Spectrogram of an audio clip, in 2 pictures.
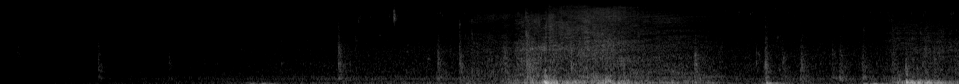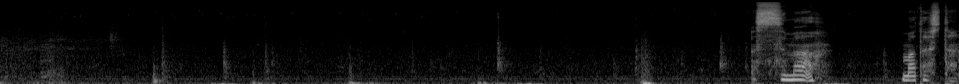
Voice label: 雨降りバージョン, ASMR

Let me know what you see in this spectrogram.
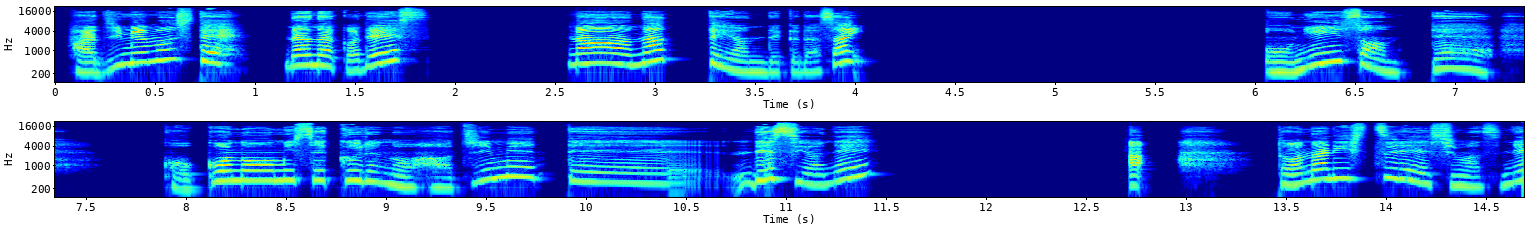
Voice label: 自己紹介, ASMR; 効果音有り

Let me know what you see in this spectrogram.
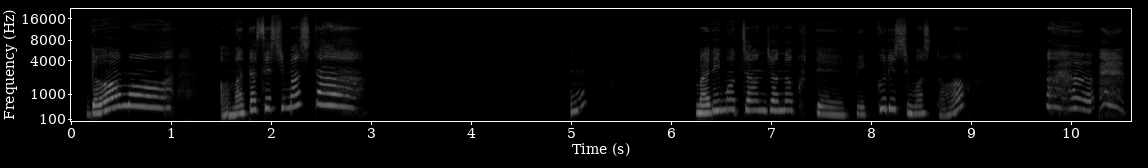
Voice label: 耳かき＆ヘッドスパリフレ♪, 効果音なし

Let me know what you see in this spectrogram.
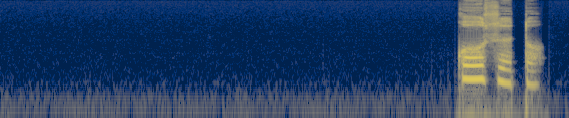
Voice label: コスト, バイノーラル左, ASMR

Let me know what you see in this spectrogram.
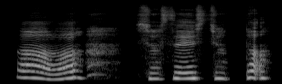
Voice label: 女の子台詞

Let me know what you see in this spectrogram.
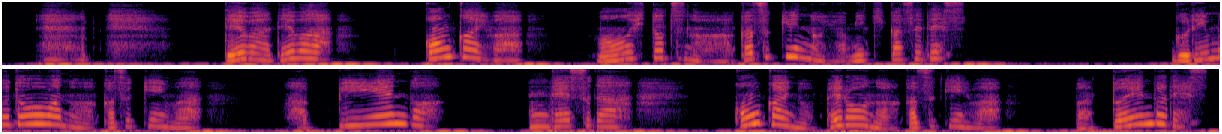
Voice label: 読み聞かせ耳かき; もう一つの「赤ずきん」; 【耳癒しASMR】オトギノリフレ～赤ずきん～

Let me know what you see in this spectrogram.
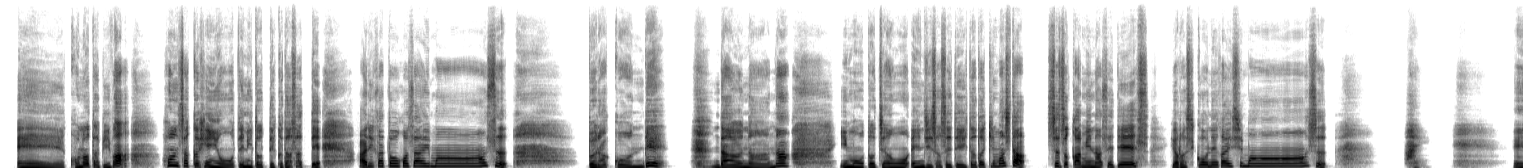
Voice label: フリートーク

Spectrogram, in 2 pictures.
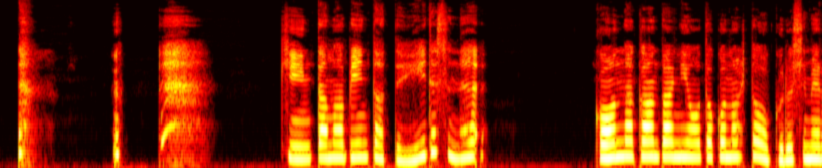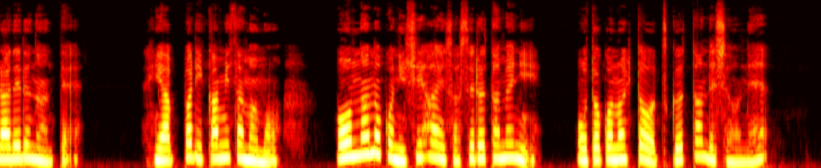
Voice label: お仕置き中音声, ASMR

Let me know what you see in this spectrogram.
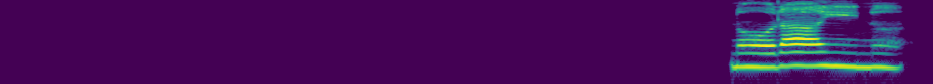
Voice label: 「野良犬」, ASMR

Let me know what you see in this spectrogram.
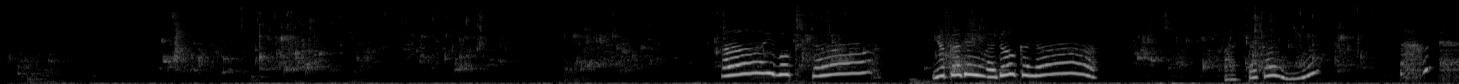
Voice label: くちゅ音無し ちゅっちゅされながら……たくさんびゅっびゅして?, ASMR

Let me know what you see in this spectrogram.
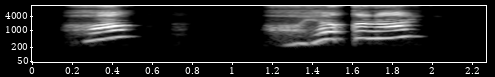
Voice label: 女の子 台詞, ASMR

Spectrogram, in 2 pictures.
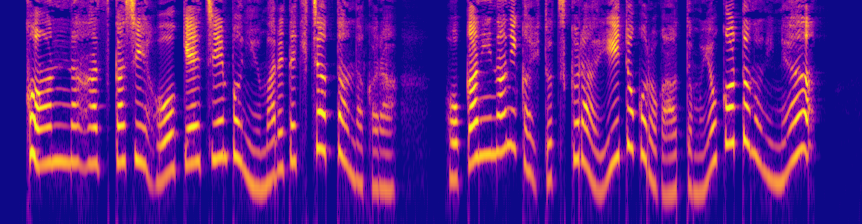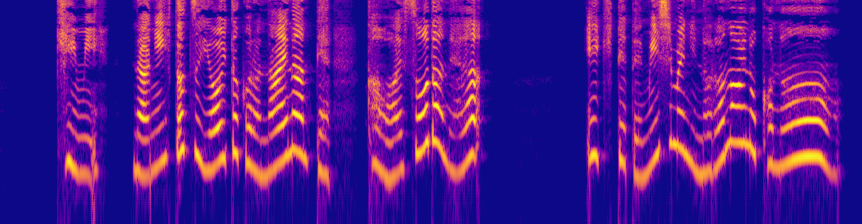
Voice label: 懲罰中音声, ASMR

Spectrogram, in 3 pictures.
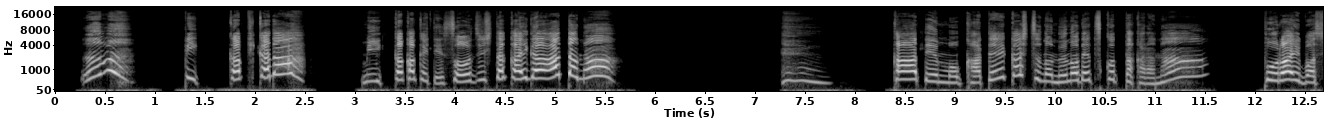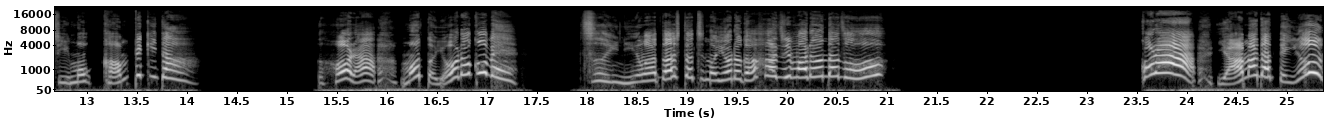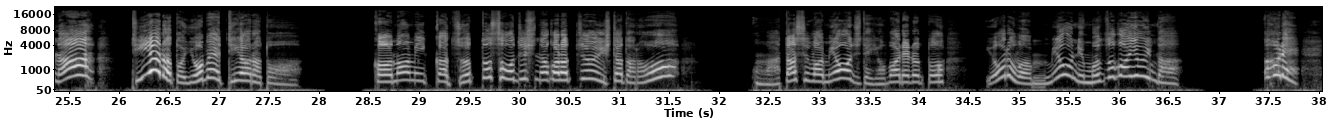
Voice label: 声のみ ノイズ除去なし; ナマイキでかわいくてご主人様なヴァンパイア; めがみそふと; 効果音なしver

